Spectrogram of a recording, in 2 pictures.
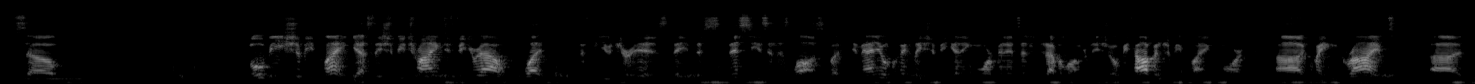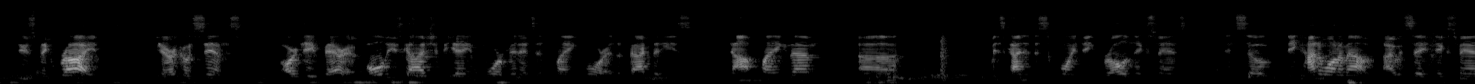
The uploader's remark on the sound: Srry for the cutouts the recording cut out multiple times during episode.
